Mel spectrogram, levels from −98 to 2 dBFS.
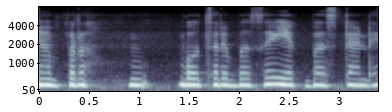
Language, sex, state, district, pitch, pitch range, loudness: Hindi, female, Punjab, Fazilka, 220 Hz, 215-225 Hz, -13 LUFS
